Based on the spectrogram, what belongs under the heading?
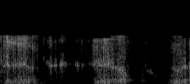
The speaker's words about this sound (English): Ooh, nice crunch. Mmm. Kind of like a really hot Cheeto.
